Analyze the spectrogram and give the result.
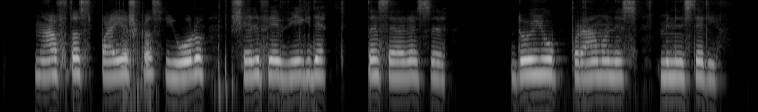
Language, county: Lithuanian, Vilnius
